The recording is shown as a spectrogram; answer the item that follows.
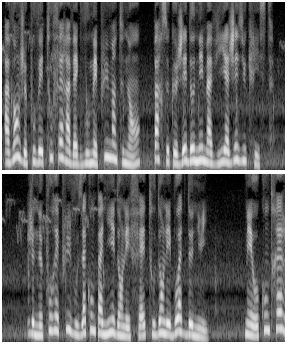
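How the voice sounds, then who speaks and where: Cartoon drama role: actress as firm, devout young woman, soft mellow tone, earnest preaching manner. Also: mid-range voice, natural voice.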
